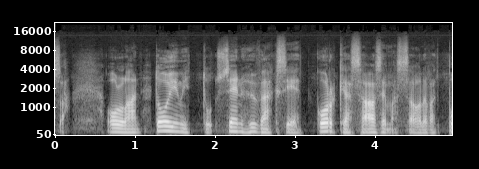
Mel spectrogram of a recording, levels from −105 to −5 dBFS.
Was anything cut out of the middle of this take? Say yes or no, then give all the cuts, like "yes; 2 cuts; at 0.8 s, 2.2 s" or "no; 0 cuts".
yes; 2 cuts; at 1.2 s, 3.2 s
